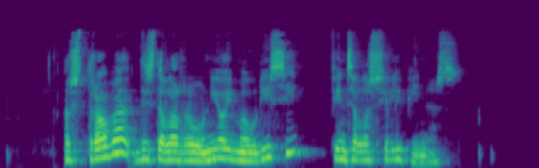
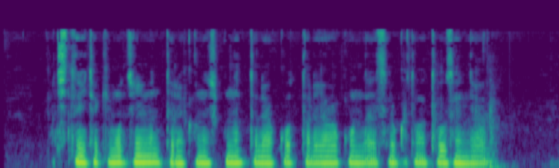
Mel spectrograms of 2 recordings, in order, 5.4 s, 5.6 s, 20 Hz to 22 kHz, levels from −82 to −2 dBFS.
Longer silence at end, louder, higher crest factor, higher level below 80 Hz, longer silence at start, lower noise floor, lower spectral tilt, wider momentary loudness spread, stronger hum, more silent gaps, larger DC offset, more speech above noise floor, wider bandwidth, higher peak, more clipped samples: first, 0.85 s vs 0.55 s; about the same, -22 LUFS vs -23 LUFS; about the same, 18 dB vs 16 dB; second, -64 dBFS vs -48 dBFS; first, 0.65 s vs 0.5 s; first, -65 dBFS vs -57 dBFS; about the same, -5 dB/octave vs -5.5 dB/octave; first, 12 LU vs 6 LU; neither; neither; neither; first, 44 dB vs 35 dB; about the same, 11.5 kHz vs 11.5 kHz; about the same, -6 dBFS vs -8 dBFS; neither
